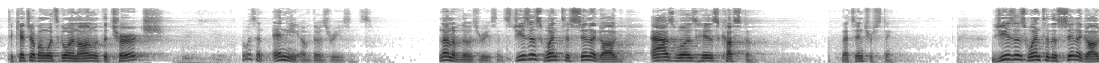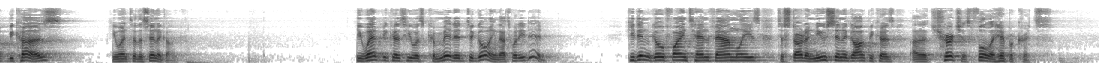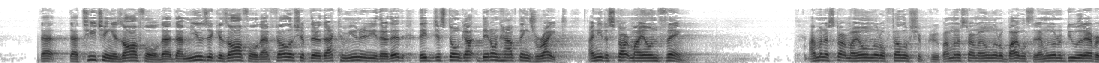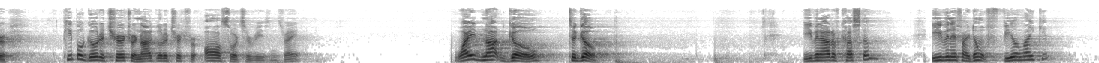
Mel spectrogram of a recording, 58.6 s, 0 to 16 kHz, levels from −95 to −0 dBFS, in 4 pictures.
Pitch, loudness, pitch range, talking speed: 165 Hz, -20 LUFS, 140-185 Hz, 160 wpm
